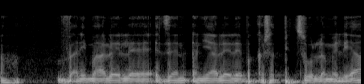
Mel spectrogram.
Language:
Hebrew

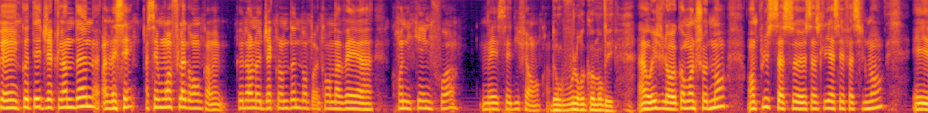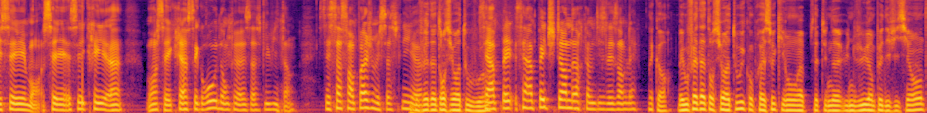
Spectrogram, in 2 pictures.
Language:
French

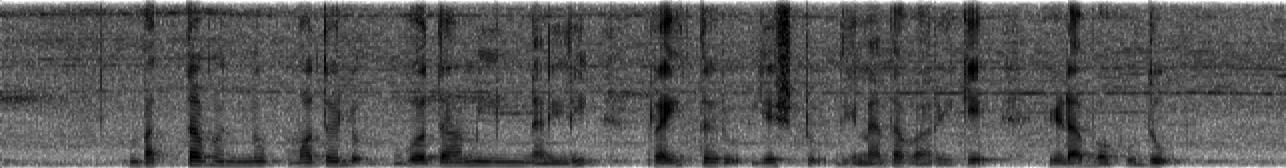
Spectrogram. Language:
Kannada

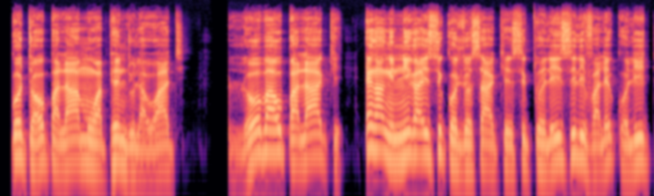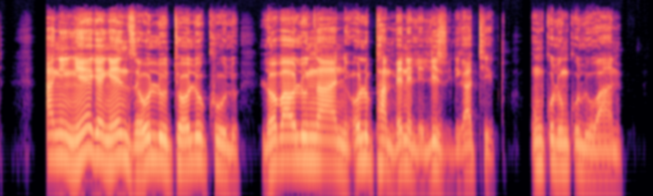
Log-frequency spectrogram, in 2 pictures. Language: North Ndebele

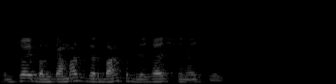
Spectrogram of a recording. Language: Russian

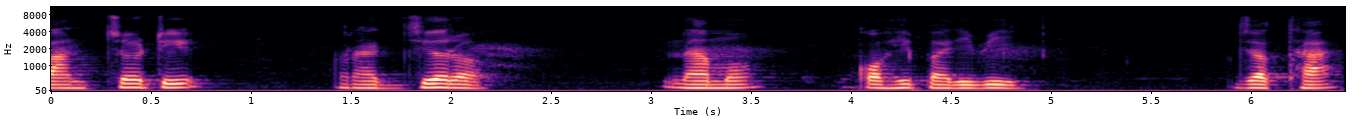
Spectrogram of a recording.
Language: Odia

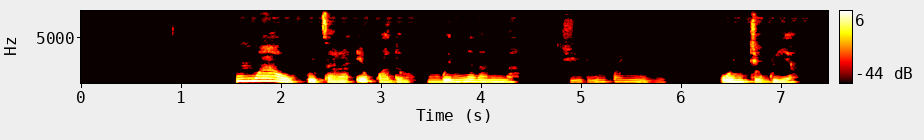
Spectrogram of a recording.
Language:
Igbo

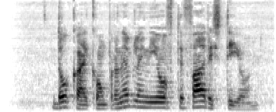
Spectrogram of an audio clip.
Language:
Esperanto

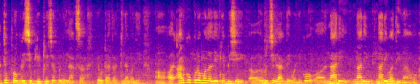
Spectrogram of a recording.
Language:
Nepali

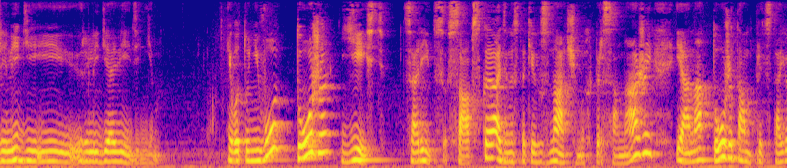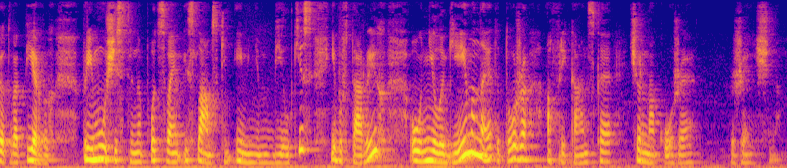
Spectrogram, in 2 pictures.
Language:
Russian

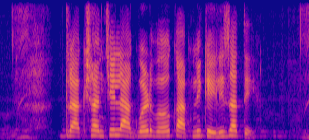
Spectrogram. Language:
Marathi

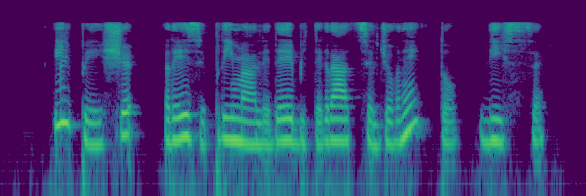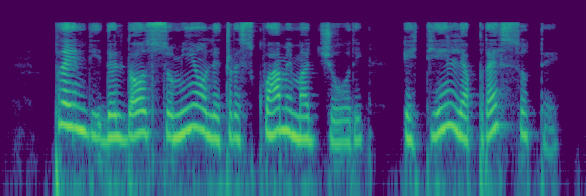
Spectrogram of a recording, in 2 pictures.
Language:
Italian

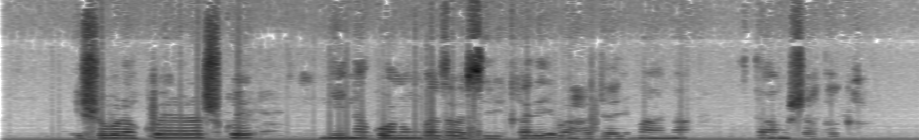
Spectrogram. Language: Kinyarwanda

